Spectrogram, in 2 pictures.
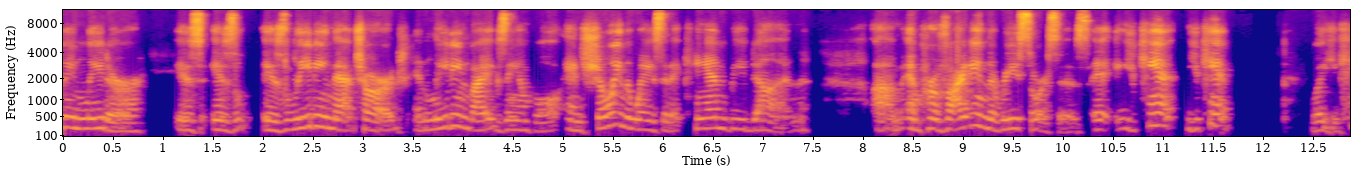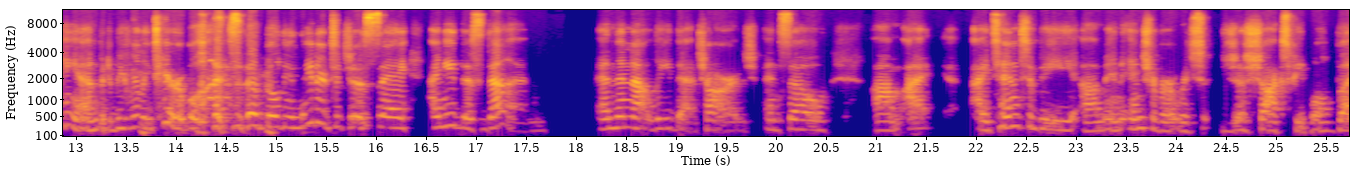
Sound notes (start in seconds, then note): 14.2 laugh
